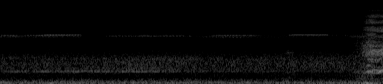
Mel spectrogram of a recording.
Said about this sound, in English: Sometimes you gotta stop and enjoy the crickets, you guys. The crickets, bros. Just listen to them.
